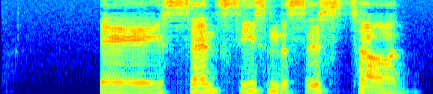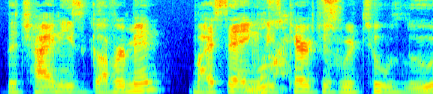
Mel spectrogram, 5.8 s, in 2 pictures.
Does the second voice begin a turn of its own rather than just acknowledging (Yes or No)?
No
